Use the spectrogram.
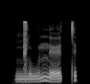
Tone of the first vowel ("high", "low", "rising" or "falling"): rising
